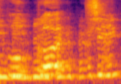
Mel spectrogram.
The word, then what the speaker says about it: Ugochi: I was like, it's Ugochi. Chi is God, not Ugochi.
